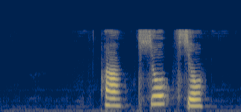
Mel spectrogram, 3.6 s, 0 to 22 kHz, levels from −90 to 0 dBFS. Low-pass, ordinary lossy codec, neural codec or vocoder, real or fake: 7.2 kHz; none; codec, 16 kHz in and 24 kHz out, 0.6 kbps, FireRedTTS-2 codec; fake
